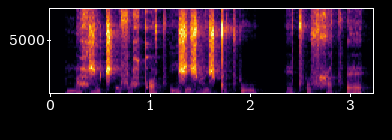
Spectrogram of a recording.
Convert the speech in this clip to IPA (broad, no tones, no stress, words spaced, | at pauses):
maħʒi t͡ʃʼɛ̰sɛ̰ħqʼo t͡sʼiʒɛ̰ʒ veʒtʊt͡sʼu | et͡sʼosxat͡sʼɛ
